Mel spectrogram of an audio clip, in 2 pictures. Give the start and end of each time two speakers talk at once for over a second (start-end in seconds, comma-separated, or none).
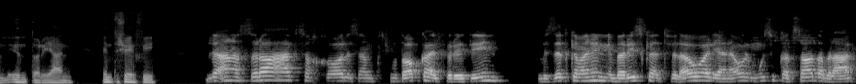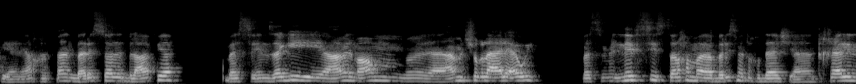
none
